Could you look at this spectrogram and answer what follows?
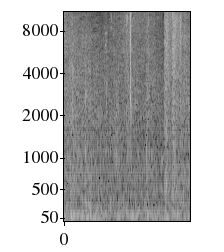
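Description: Sniper rifle shots crack out in The Division over a dense, noisy firefight. A couple of sharp reports rise above the continuous gunfire.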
